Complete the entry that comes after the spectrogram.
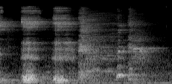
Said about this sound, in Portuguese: Então quem tossiu?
